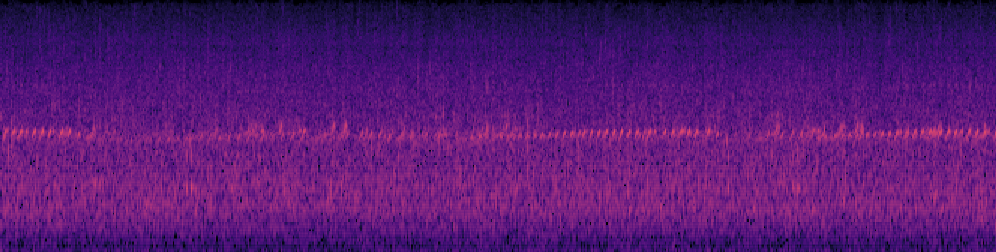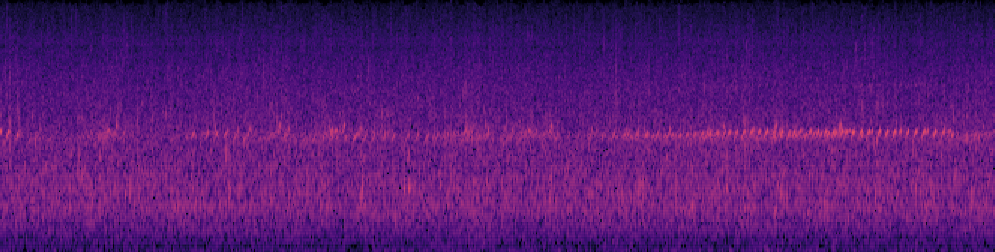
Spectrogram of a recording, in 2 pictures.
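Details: In a clear mountain stream, Kajika frogs give bird-like calls: bursts of rapid, high, even-pitched trilling notes lasting a couple of seconds, repeating through the clip against a steady wash of flowing water.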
